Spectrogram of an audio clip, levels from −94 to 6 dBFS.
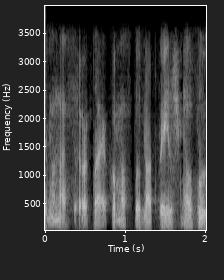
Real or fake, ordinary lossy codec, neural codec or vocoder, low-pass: fake; AAC, 32 kbps; codec, 16 kHz, 1 kbps, FreqCodec, larger model; 3.6 kHz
